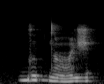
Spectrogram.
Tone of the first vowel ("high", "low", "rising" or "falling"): high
